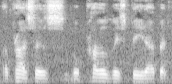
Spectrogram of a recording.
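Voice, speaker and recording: A man from Ecuador speaking casually as a missionary in an interview, haltingly searching for words. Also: on the low side, little pitch movement, mellow, slight background noise, poor audio. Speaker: missionary and Bible translator. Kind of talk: casual promo video interview.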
